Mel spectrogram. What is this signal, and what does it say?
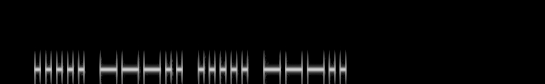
Morse code, heard as a keyed tone, about 22 wpm, 700 Hz. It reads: 5858
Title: Numbers - 4-Digit 22wpm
